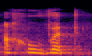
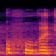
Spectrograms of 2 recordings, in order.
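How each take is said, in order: First: अखुवत begun with an a sound; wrong pronunciation. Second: उखुवत begun with a short u; correct pronunciation. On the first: Teacher shows learners the common misreading, अखुवत mispronounced with initial a. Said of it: "जब हम इसको गलत तरीके से पढ़ते हैं". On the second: Teacher corrects the misreading for learners, उखुवत pronounced with initial u. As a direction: say उखुवत with u on the alif. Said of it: "लेकिन सही इसका तलफ़ुज़ है". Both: Shown as a demonstration.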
